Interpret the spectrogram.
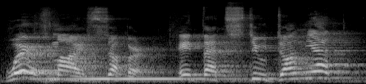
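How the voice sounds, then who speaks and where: A woman's voice: on the high side, animated, slow, noisy background. A woman voicing a mean, hungry old male giant who bellows his demands. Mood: grumpy. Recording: echoey hall, live stage.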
